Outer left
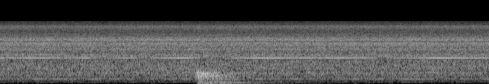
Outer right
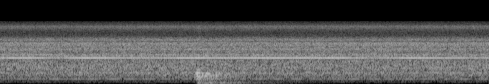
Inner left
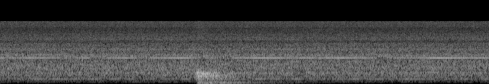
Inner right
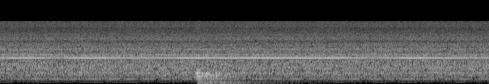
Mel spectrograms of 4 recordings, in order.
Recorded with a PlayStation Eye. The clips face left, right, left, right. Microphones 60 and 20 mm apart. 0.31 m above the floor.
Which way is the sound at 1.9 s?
65° right (ahead or behind).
